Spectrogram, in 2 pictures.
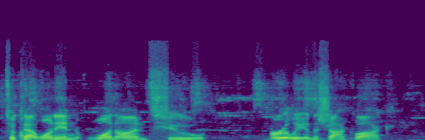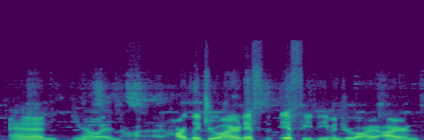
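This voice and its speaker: Over soft background music, an American man with a lively, mid-range voice does slow live radio commentary of a basketball game in clipped running phrases. The recording also carries noisy ambience from a busy gym, with basketballs bouncing.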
